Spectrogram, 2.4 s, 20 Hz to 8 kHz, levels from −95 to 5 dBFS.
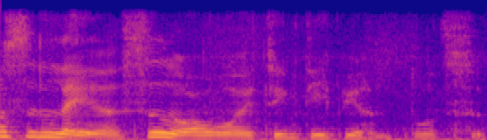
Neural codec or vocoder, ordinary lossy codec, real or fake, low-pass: none; none; real; 7.2 kHz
